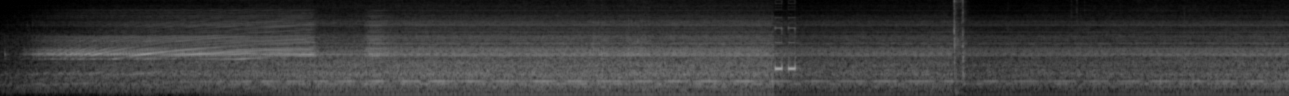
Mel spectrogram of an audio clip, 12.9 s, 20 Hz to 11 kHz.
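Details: Toshiba T3200 laptop from 1987 with a 40 MB hard drive, camera beside the computer: steady high spin whine over a low hum with a few brief chirps; the old drive spins normally.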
